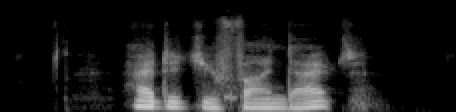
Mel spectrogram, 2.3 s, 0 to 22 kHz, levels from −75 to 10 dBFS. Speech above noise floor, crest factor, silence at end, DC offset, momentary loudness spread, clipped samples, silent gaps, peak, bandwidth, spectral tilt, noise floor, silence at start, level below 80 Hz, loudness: 30 dB; 20 dB; 0.45 s; under 0.1%; 11 LU; under 0.1%; none; -2 dBFS; 12.5 kHz; -6.5 dB/octave; -49 dBFS; 0.65 s; -54 dBFS; -21 LUFS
